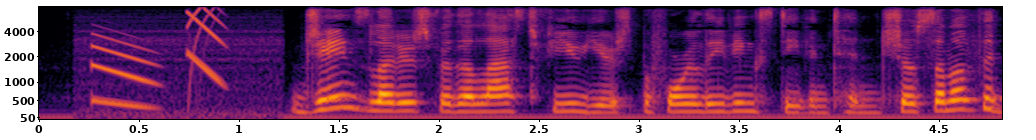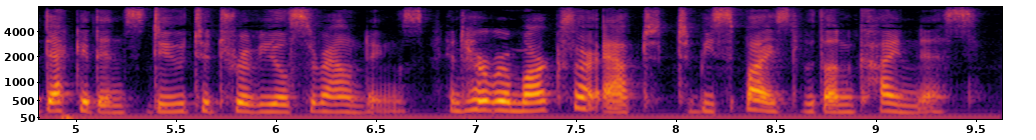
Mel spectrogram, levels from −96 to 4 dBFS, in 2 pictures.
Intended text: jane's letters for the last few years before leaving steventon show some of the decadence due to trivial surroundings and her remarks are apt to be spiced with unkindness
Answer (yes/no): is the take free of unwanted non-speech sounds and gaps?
no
